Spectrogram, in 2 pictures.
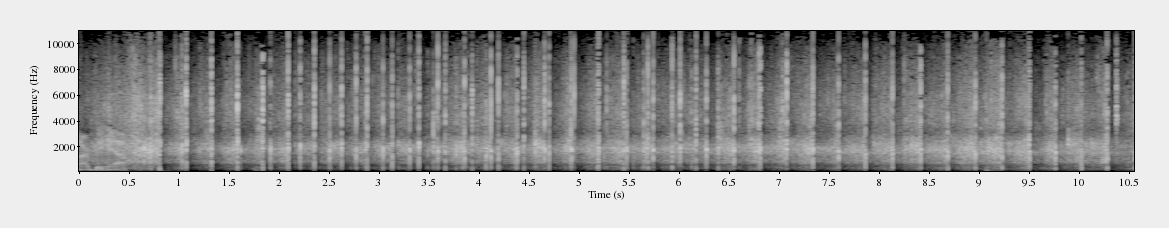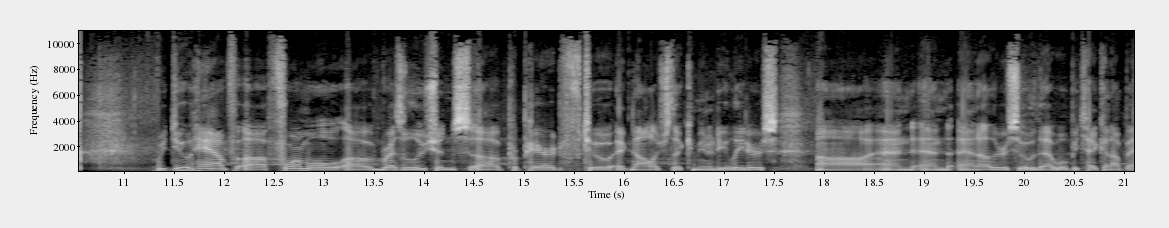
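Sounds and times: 
speech: 0:00.0 - 0:00.8, 0:11.4 - 0:17.8, 0:18.4 - 0:21.0
audience applause: 0:00.0 - 0:11.1.

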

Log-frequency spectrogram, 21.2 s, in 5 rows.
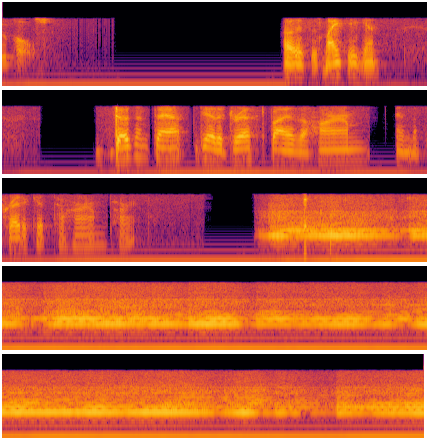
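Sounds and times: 
speech: 0:02.9 - 0:03.9, 0:05.3 - 0:10.0, 0:11.0 - 0:11.7
airplane flying overhead: 0:11.0 - 0:21.2.

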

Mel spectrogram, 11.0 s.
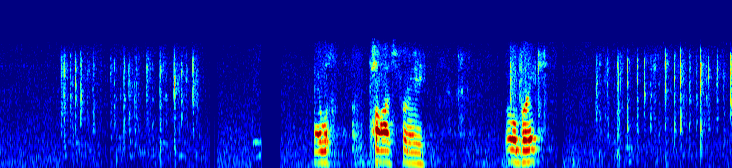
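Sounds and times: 
typing notes on a computer keyboard: 0:00.9 - 0:03.0, 0:08.9 - 0:10.9
speech: 0:04.7 - 0:06.5, 0:07.6 - 0:08.2.

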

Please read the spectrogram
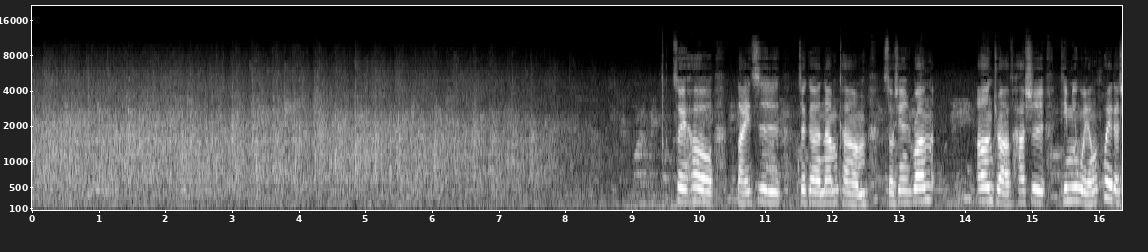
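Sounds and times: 
audience applause: 0:00.0 - 0:08.4
speech: 0:09.6 - 0:13.6, 0:14.2 - 0:16.3.

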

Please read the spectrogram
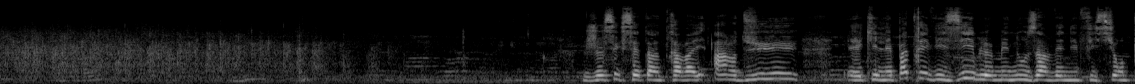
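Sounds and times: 
audience applause: 0:00.0 - 0:03.9
speech: 0:05.8 - 0:11.3.

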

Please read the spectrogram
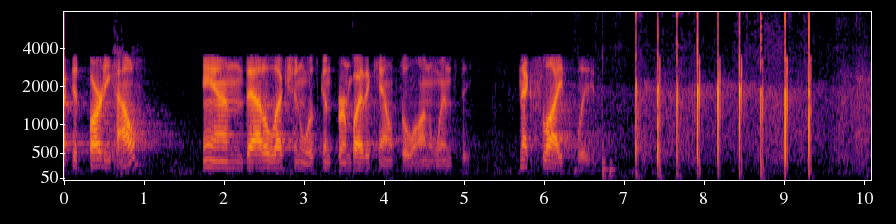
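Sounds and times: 
speech: 0:00.1 - 0:01.1, 0:01.7 - 0:06.8
clapping: 0:07.1 - 0:09.5.

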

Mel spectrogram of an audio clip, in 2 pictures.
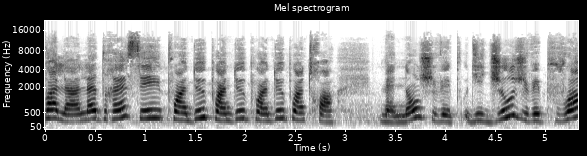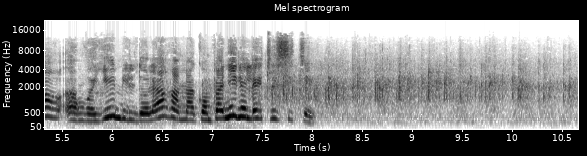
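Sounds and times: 
speech: 0:00.0 - 0:08.3
audience applause: 0:07.4 - 0:10.6.

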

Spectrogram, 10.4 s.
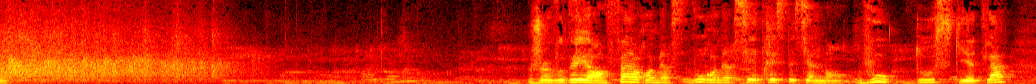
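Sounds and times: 
audience applause: 0:00.0 - 0:02.5
speech: 0:05.3 - 0:10.3.

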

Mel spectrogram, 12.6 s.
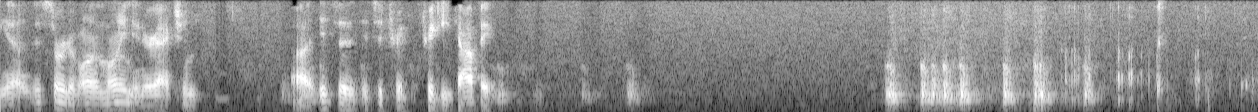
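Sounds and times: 
speech: 0:00.1 - 0:02.2, 0:02.8 - 0:05.2
keyboard typing: 0:08.8 - 0:11.1.

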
